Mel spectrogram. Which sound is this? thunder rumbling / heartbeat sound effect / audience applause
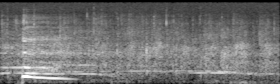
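audience applause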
